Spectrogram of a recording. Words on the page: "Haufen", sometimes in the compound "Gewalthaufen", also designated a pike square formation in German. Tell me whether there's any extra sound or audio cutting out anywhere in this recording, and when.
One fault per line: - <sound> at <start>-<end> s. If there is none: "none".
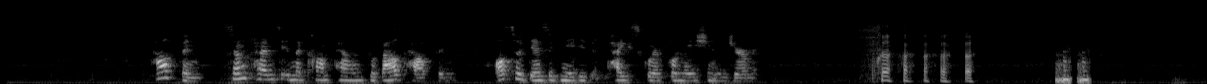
- laugh at 8.6-9.8 s
- laugh at 10.6-10.9 s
